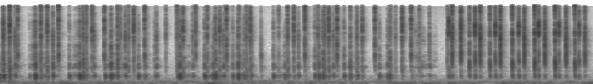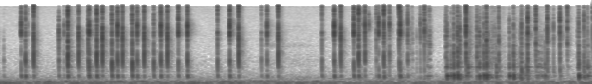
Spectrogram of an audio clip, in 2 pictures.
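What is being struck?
Plastic body wash bottle.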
